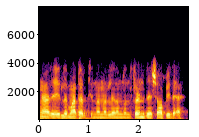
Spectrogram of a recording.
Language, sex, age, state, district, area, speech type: Kannada, male, 18-30, Karnataka, Shimoga, rural, conversation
